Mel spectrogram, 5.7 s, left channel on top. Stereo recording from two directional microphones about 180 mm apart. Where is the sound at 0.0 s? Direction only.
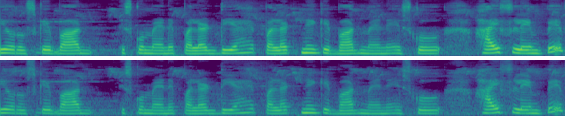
15° left (ahead or behind).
